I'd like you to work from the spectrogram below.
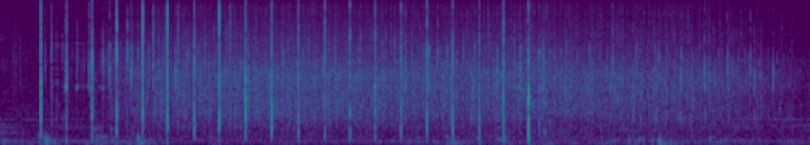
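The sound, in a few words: audience applauding graduates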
